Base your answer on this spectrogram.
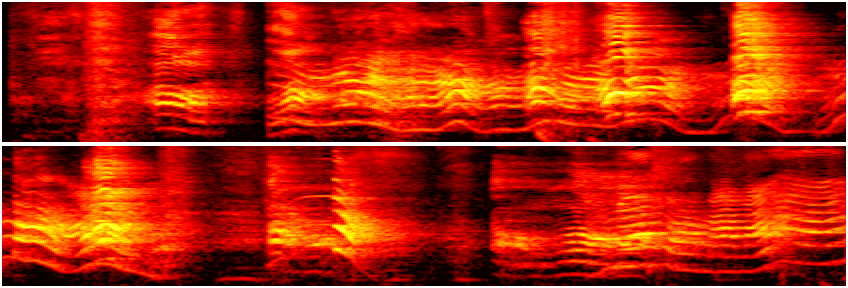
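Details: French Bulldog in a back-and-forth indoor exchange, producing long wavering, moaning grumbles that rise and fall in pitch across several drawn-out bursts, almost like talking.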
